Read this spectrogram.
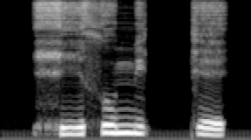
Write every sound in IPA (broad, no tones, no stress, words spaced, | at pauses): hiθumʲekːe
